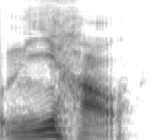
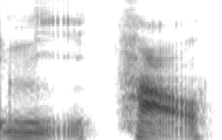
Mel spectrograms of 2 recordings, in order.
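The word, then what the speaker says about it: 你好: an example would be two third tones in a row so knee how you have to go up on the first syllable you cannot say ni how or you can but nobody else does so it would be considered wrong the second type of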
